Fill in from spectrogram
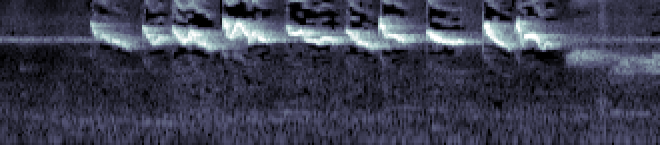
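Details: Decoy Japanese white-eye singing its 'líu' song to stimulate other birds, a run of quick high chirps, each a short falling slur, roughly four per second for two seconds, then a softer lower trailing note.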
